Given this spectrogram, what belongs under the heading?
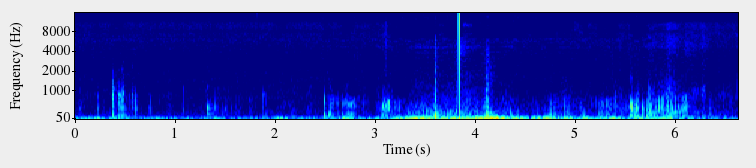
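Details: Stomach growling after drinking cider (fizzy drink): continuous low gurgling and rumbling with bubbly pops from gas and fluid moving through the gut; active bowel sounds.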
